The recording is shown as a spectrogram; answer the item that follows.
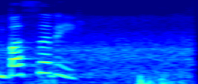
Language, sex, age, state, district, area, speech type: Sindhi, female, 18-30, Madhya Pradesh, Katni, urban, read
